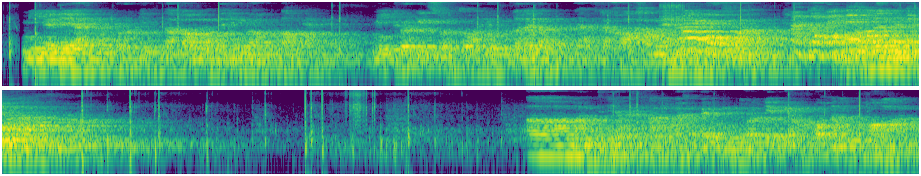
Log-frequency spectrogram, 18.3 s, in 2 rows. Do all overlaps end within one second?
No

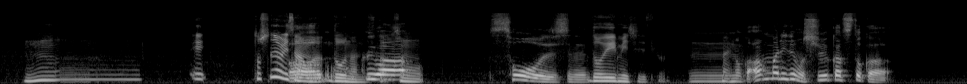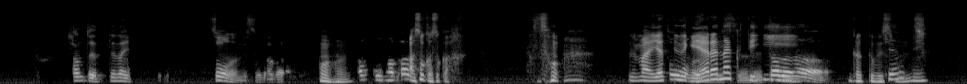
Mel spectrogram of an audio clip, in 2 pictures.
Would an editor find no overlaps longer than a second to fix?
No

